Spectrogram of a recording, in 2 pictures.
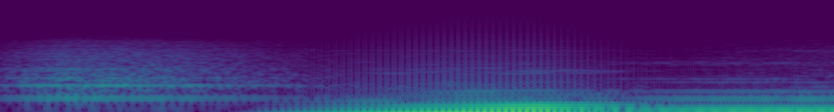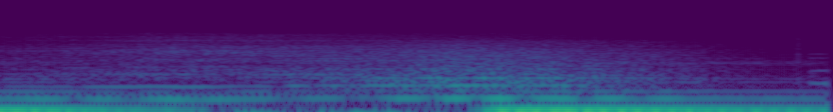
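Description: A loud, deep rumble with a steady low drone under a hissing wash of noise in a film soundtrack. It cuts in suddenly, swells to its loudest about two seconds in, then eases back and carries on at a steady lower level.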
